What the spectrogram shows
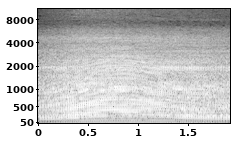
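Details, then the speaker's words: High-mileage snowbike on a clutch check: the engine revs up and holds high with no power getting through. The owner suspects the clutch is slipping because the recluse is out of adjustment or the friction discs are fried; the clutch is to be pulled apart. "revving too much. I'm getting no power out of it, so I got enough to get me back home, so I'm gonna call that good."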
